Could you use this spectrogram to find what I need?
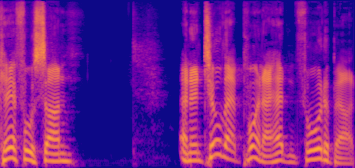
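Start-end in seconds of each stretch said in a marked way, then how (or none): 0.0-0.8 mock call shouted out in a raised voice. Retelling a father yelling a warning during a race: imitating dad yelling out. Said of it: "he yelled out".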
